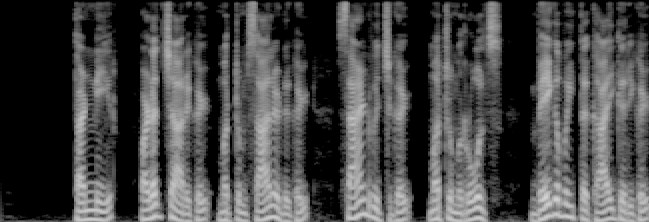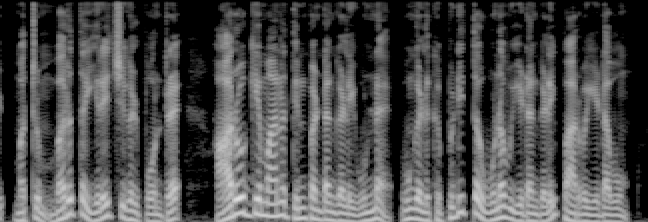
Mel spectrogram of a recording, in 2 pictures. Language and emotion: Tamil, neutral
